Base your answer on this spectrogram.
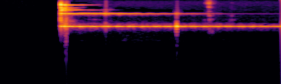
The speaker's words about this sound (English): we're all gathered here together by the side of the lake, known as the Ming Tang or the Bright Hall, just welcoming all of the positive universal forces into our sacred space, and I'm going to ring my bells of hope.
